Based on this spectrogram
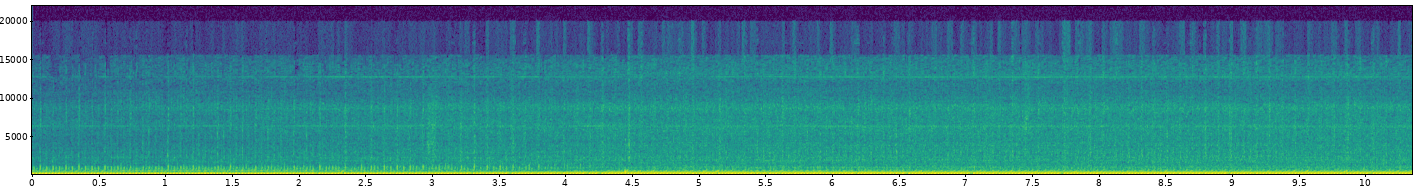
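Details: Cold start of a car with a newly fitted performance muffler whose fiberglass packing is not yet broken in: deep, steady exhaust drone at raised cold idle, even pulses, no rattle or leak; normal healthy cold start.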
